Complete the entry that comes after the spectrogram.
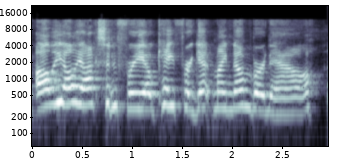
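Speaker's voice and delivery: put-on high, loud childish game call; host joking about calling off God; playful sing-song call. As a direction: chant it like a kids' hide-and-seek call.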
